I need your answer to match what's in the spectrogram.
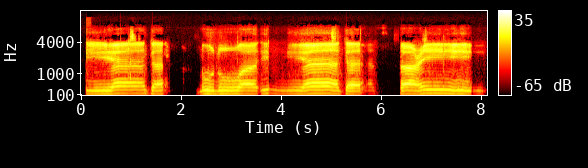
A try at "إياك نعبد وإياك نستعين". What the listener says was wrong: হযরত, এখানে আপনার সমস্যা হলো হামজাটা হলো হামজায়ে তাহকিক, শক্ত উচ্চারণ। হামজাটা কি হামজায়ে তাহকিক করে হামজা উচ্চারণ হবে, স্বাভাবিক হামজা নয় এটা। সুতরাং স্বাভাবিক ভাবে উচ্চারণ করলে নরমাল ভাবে এরকম নয়, ইয়া কানা আবুদু ওয়া ইয়া কানাস্তাইন, বরং ওই হামজাটা ইয়ার সাথে চেপে ধরবেন।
